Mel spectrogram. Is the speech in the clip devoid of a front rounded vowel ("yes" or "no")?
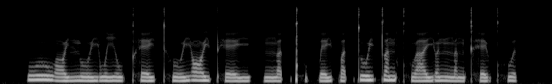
yes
